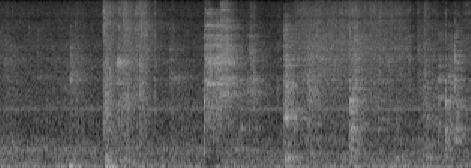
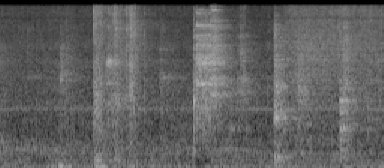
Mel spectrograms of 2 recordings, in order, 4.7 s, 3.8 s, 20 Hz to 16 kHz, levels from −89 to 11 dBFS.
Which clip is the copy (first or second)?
first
